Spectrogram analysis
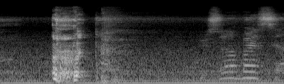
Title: Girl coughing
